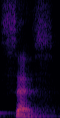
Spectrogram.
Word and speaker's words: says: says this word is commonly mispronounced by people learning English as say but remember I say you say but he or she says number three is ETC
